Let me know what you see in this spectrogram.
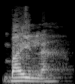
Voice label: "baila", pronunciation es

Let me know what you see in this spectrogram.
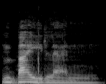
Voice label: "bailan", pronunciation es

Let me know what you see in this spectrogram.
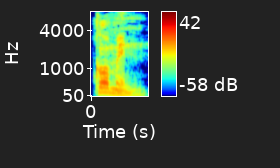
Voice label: "comen", pronunciation es

